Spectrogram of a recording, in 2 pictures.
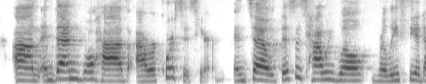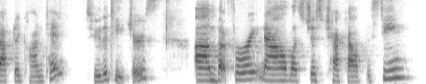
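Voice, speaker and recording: A woman speaks at a fairly quick pace with a fairly high pitch and ordinary pitch variation against a quiet background. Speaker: edtech presenter. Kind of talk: webinar presentation. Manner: fast.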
